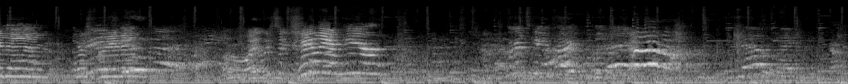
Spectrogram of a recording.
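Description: Several children's high voices calling out and chattering, over music playing in the background.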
